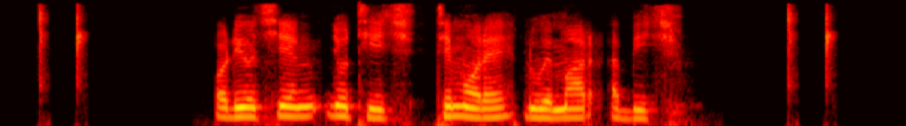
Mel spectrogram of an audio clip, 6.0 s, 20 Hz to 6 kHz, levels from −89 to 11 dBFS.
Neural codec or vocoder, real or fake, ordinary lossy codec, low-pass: none; real; AAC, 24 kbps; 5.4 kHz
